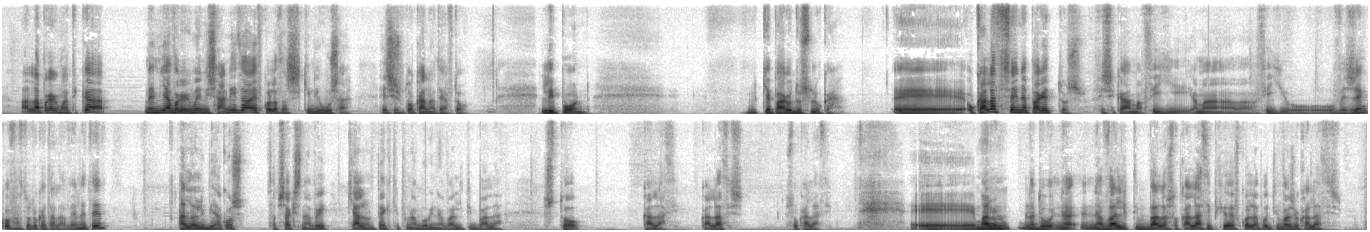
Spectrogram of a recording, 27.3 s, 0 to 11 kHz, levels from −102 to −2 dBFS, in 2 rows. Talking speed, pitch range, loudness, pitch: 155 wpm, 120-160 Hz, -27 LUFS, 135 Hz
